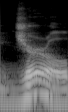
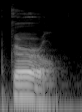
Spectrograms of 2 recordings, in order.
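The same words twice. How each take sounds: First: The word begins with a soft J sound. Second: The word begins with a hard G sound. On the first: The speaker calls it wrong. "it's a soft G, which means it says J. Right here, that should say girl" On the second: The speaker calls it right. "you have to memorize it and say girl"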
